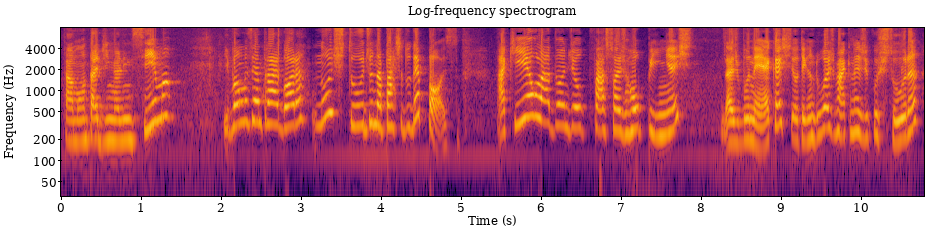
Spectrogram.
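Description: High-voiced Brazilian woman, chatty tour vlogger. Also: sing-song, normal speed. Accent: Brazilian Portuguese. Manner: chatty, informal, pointing things out as she goes. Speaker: children's toy channel vlogger. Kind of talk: casual handheld tour narration for children. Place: small indoor home studio room. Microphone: handheld camera at arm's length.

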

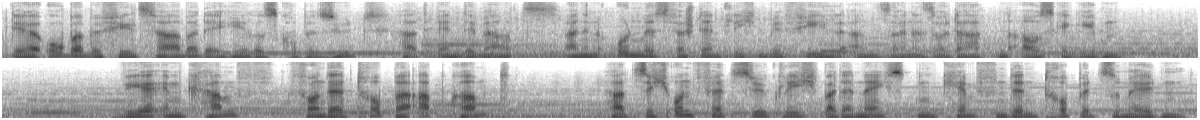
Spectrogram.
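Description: A man reading scripted documentary narration in a measured, even way. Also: fairly low pitch, over music. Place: voice-over booth. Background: documentary score.

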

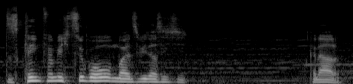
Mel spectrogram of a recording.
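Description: A man's voice: mid-range voice, expressive, fairly quick, warm tone, faint music behind. A man giving casual gameplay commentary, chatty and joking as he reacts aloud. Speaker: let's play streamer.

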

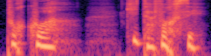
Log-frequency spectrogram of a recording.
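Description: A woman's voice: on the low side, takes it slowly, husky, dry recording, clean studio sound, heavily acted. A woman reading aloud voices a frantic, grieving husband who pleads and cries out in panic. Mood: pleading.

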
